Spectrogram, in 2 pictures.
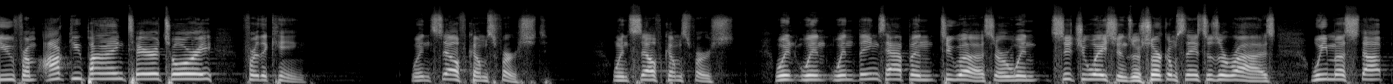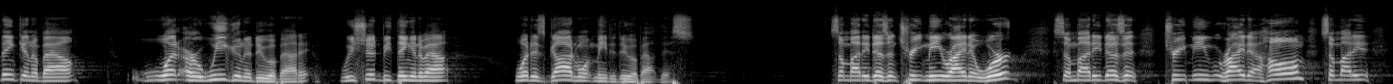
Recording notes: Preached at Gospel Lighthouse in Bossier City, La.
